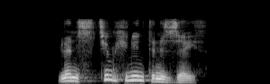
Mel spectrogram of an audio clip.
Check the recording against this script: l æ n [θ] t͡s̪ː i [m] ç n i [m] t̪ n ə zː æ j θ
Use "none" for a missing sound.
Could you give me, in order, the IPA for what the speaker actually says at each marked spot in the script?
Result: s, m, n

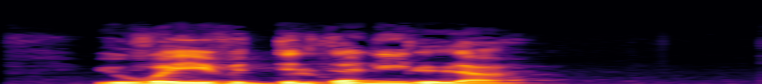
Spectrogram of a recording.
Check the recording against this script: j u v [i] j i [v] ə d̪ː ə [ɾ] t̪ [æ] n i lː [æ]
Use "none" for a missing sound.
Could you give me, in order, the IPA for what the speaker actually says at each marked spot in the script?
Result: æ, v, l, æ, æ

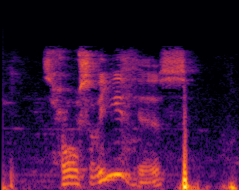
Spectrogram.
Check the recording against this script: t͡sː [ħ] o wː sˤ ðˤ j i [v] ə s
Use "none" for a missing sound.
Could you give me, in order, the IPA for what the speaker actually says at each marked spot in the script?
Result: ħ, ð

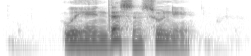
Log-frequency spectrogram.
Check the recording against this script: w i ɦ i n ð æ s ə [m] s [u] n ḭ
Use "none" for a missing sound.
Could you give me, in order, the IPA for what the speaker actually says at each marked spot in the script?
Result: n, u

